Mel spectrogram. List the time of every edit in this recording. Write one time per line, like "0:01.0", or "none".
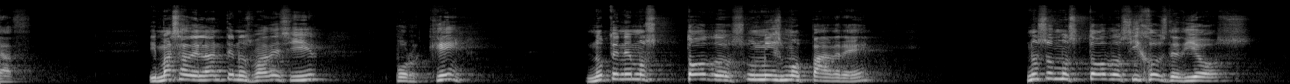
none

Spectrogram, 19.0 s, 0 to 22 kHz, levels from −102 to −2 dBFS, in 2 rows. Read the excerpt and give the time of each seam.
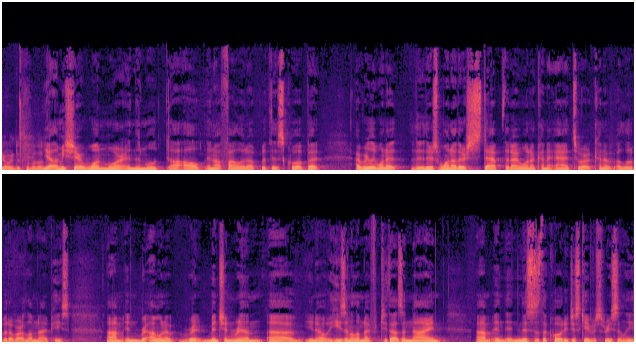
0:11.3

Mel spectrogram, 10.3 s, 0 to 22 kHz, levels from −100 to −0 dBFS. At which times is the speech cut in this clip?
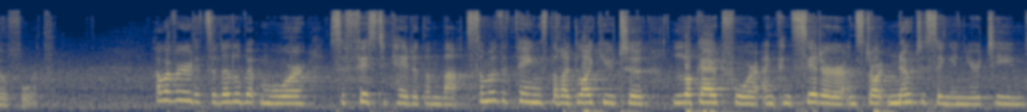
0:01.9

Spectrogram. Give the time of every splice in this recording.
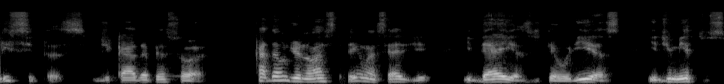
none

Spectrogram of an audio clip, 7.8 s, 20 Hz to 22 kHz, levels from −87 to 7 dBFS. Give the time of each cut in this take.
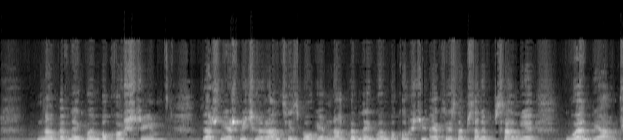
0:05.4

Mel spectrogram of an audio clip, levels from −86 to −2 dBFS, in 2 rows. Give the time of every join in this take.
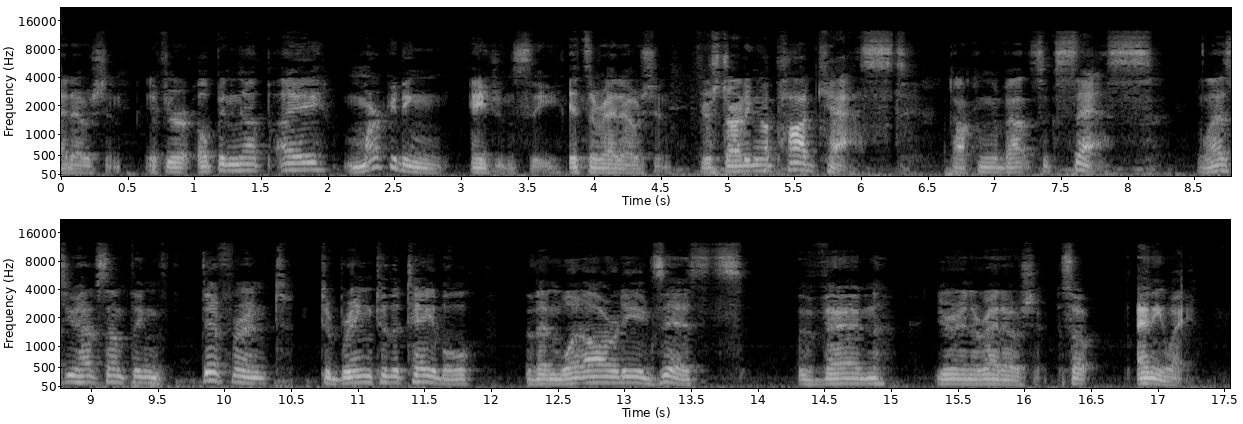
0:03.8
0:16.2

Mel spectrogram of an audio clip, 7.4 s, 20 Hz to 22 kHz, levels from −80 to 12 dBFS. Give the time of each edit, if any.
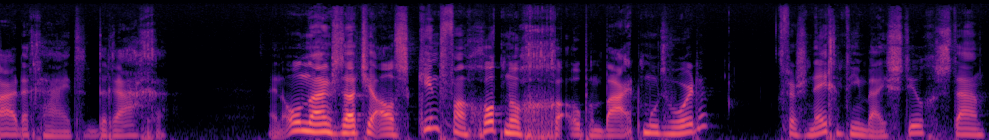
0:05.8

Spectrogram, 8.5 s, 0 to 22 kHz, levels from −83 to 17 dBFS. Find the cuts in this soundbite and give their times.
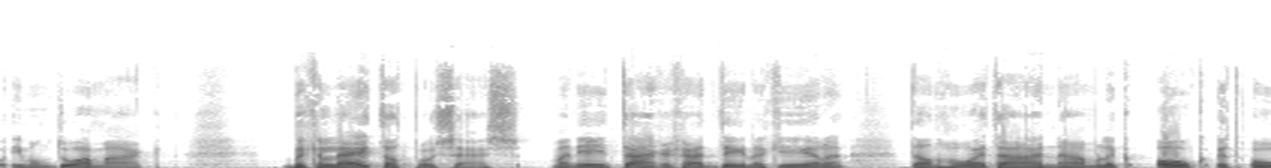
0:01.7

